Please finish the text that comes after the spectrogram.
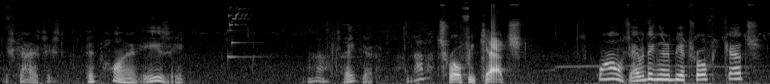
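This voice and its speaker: A young man with a Boston accent, chatting casually as he streams a fishing game, getting excited at each good catch and laughing often. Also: on the high side, brisk, gravelly, a little hiss or hum. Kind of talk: casual live gameplay commentary.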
